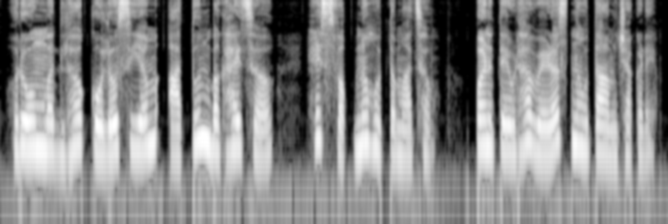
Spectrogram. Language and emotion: Marathi, sad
